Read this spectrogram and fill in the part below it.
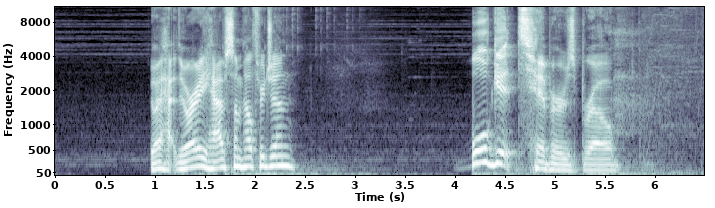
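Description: A young man speaks with animation, close to a microphone.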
